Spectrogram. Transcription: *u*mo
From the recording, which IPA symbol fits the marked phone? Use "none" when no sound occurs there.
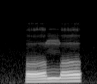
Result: o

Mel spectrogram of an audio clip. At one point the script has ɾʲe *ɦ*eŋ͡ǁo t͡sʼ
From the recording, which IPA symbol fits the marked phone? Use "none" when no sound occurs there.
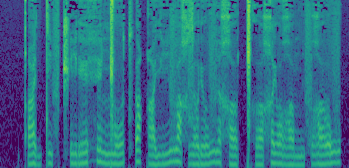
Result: h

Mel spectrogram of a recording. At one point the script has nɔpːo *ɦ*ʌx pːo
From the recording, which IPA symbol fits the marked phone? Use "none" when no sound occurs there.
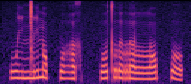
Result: ɦ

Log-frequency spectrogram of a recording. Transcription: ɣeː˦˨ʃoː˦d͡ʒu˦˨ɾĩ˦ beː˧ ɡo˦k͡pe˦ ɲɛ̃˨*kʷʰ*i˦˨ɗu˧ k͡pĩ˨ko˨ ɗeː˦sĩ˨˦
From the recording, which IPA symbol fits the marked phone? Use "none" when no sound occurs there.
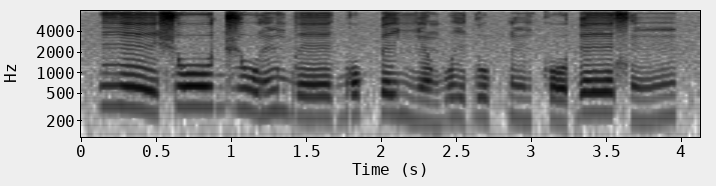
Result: ɡʷ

